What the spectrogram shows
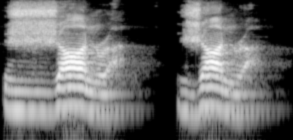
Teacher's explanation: Pay attention to the first sound. It's like sh, but you have to put your voice into it.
